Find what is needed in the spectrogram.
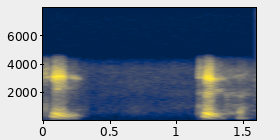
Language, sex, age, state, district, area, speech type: Hindi, female, 45-60, Bihar, Samastipur, rural, conversation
